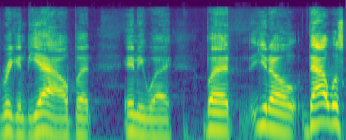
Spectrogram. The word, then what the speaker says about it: Rigondeaux: Guillermo Rigondeaux, or Rigondeaux, which Rigo told me is actually pronounced Rigondeaux, but anyway.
